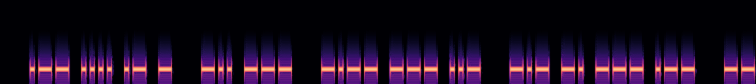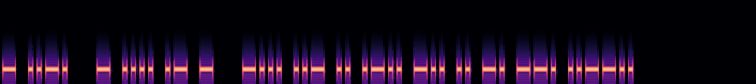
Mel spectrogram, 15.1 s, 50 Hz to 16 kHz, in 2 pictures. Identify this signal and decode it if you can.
Morse code, heard as a keyed tone, about 28 wpm, 700 Hz. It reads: WHAT DO YOU KNOW OF THAT BUILDING?
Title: Sentences from Top 1000 Words - Review Part 5 - 28wpm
